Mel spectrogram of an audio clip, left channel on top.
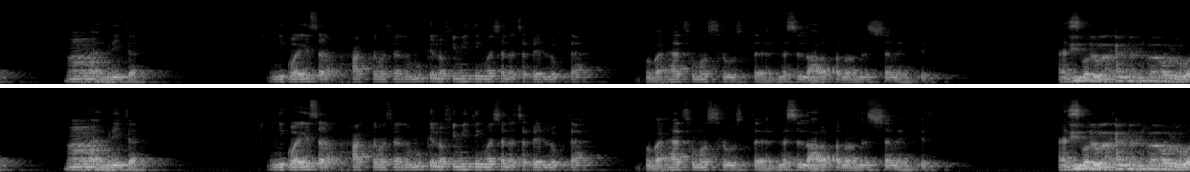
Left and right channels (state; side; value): quieter; left; 5.6 dB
